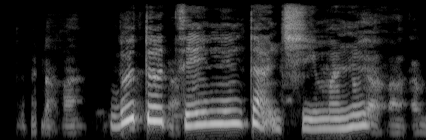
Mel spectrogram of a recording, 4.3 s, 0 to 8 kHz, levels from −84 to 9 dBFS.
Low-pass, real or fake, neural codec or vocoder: 7.2 kHz; fake; codec, 16 kHz, 16 kbps, FreqCodec, smaller model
